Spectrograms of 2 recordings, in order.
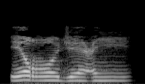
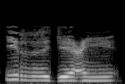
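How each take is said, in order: First: The r sound is heavy and thick. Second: The r sound is light and thin. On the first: The speaker calls it right. "tapi dibaca irji'i" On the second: The speaker calls it wrong. "Tidak dibaca irji'i"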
